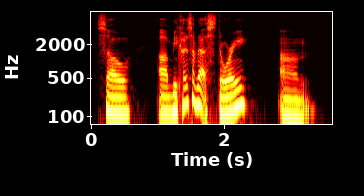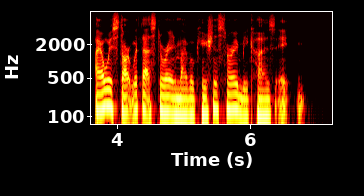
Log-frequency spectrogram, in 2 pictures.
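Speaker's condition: Cleft palate; nose and lip

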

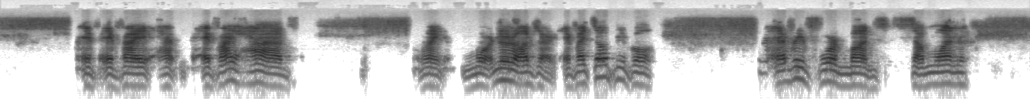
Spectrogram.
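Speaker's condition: Muscular dystrophy; floppy hands and feet

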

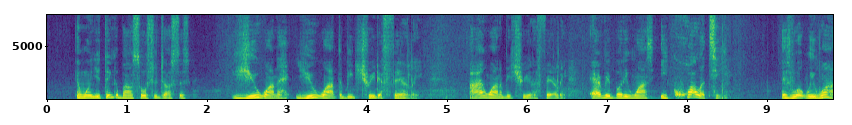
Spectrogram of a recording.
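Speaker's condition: No condition

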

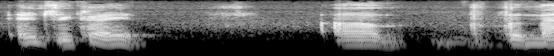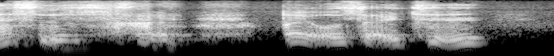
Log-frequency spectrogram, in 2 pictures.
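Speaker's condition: Cerebral palsy; born two months premature, uses wheelchair

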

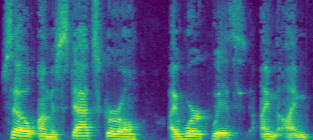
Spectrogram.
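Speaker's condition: ALS; small symptoms traced back easily 10 years or more; walking impaired, not yet bad, expects progression

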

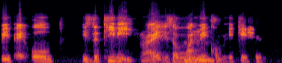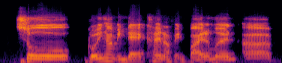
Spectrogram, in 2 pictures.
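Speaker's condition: No condition

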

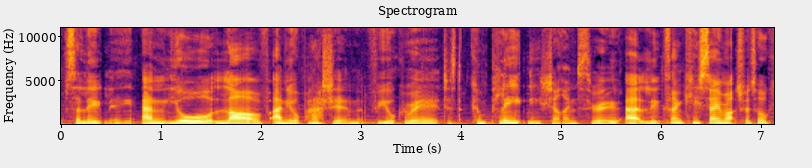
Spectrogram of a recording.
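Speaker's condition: No condition

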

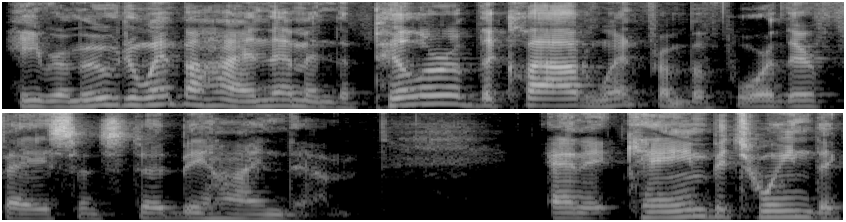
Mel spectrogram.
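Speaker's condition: No condition

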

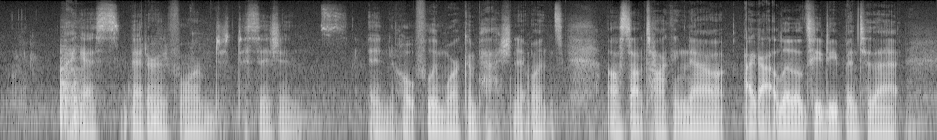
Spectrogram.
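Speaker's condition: No condition

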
